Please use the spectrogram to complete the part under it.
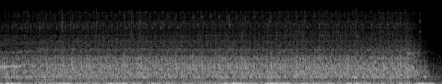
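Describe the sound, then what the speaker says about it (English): Domestic sewing machine running steadily while stitching a teddy bear pattern, a continuous close motor whir with rapid needle clatter that stops abruptly near the end. "So put it down and then just carry on sewing down."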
